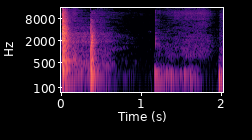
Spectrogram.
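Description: Two sharp plastic clicks about a third of a second apart, from handling a hand-held 3D-printed power bank and its plugged-in USB LED lamp.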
